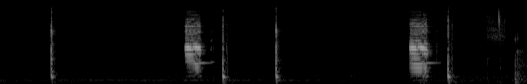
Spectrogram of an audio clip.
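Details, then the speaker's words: USB-C rechargeable handheld desktop vacuum cleaner, held near the microphone: power button gives two short buzzy chirps and clicks, but the motor never whirs; filter was clean and intake clear, and the unit turned out not to be broken. "Starts but then does nothing."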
